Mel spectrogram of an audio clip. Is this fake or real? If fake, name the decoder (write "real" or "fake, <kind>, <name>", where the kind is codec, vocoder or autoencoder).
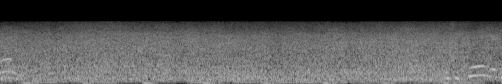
fake, codec, DAC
